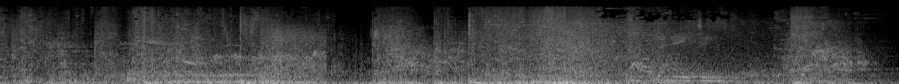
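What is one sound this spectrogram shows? Game spell effects whoosh and crash in a fight.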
